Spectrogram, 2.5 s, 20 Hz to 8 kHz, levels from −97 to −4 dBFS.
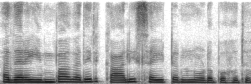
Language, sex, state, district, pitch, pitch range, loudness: Kannada, female, Karnataka, Bellary, 215 Hz, 200-225 Hz, -16 LUFS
